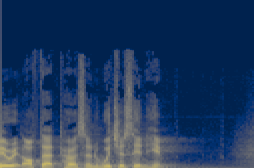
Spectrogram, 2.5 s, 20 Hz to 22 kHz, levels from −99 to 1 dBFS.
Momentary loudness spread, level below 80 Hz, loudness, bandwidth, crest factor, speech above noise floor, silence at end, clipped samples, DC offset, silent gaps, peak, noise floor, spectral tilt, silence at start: 8 LU; -76 dBFS; -28 LUFS; 15.5 kHz; 20 dB; 37 dB; 0.9 s; under 0.1%; under 0.1%; none; -8 dBFS; -64 dBFS; -5 dB/octave; 0 s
